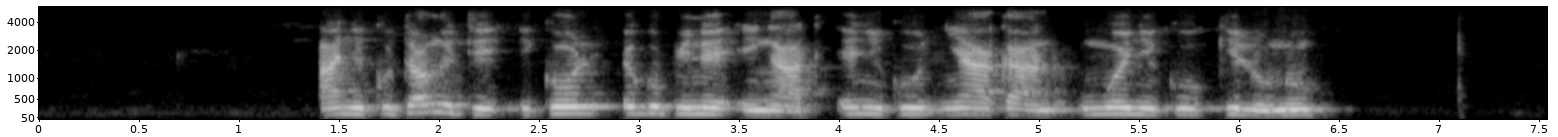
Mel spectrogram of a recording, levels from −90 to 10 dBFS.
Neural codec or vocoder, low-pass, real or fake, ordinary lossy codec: none; 5.4 kHz; real; Opus, 32 kbps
